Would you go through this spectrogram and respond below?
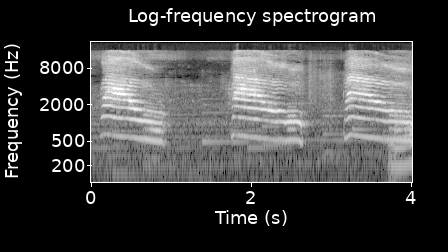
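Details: An abandoned kitten, crying all night for its mother, gives three loud, high, slightly falling meows about every one and a half seconds.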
